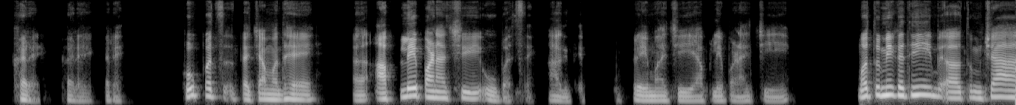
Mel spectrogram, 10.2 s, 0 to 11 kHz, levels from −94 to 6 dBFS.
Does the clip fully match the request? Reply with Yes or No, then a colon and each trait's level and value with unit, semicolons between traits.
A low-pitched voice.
Yes: low, 125 Hz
